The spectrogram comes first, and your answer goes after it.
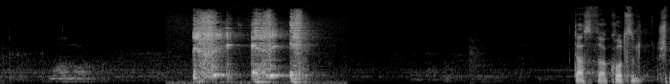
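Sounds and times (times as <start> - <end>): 
person coughing: 1.9 - 3.3
speech: 5.8 - 6.6.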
